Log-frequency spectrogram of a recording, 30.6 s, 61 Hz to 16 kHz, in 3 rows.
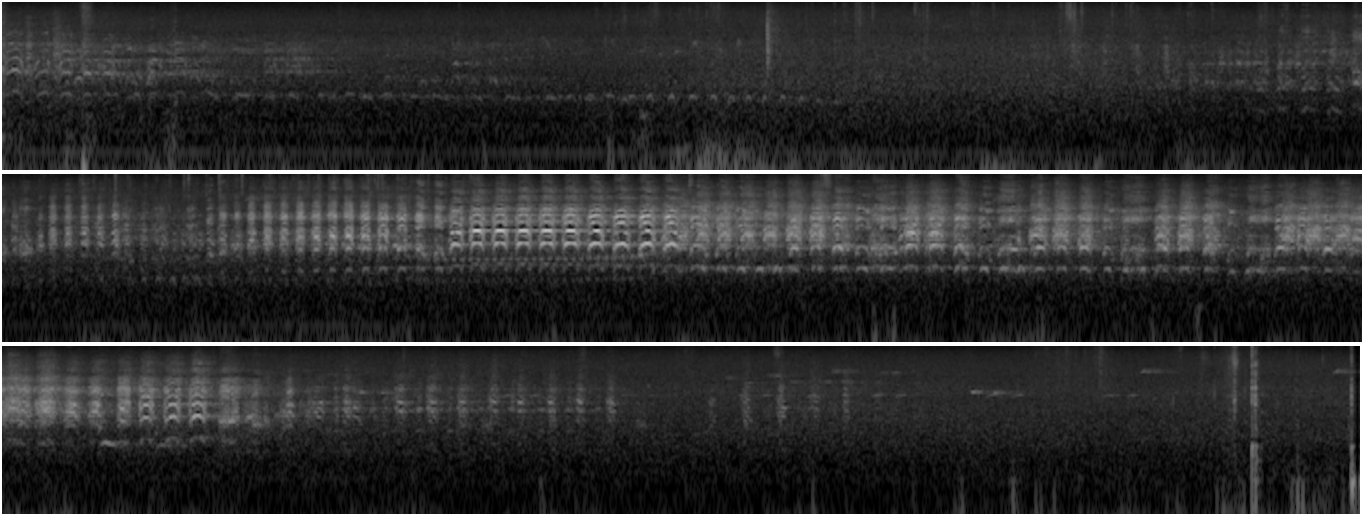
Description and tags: Kookaburras in the Victorian Bush
Kookaburras recorded in the Cathedral Ranges in Victoria, Australia.
Recorded on a Zoom H2N
bird, Australia, kookaburra, field-recording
